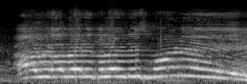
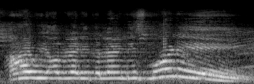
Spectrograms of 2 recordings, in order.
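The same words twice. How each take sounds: First: Higher, louder rallying shout; louder repeat call. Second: Rallying call to crowd. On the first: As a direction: push harder so everyone answers. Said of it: "Ulitin nga natin". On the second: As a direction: rouse the crowd. Host rallies crowd at bird show. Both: Real, not acted.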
